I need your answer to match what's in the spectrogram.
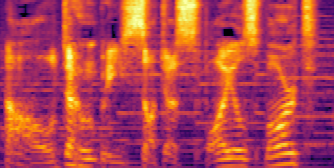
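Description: A man's voice: mid-range voice, animated, fairly bright tone, faint music behind. A man voicing a cheerful, curious little male steam engine who talks in a chirpy, wondering way. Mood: delighted. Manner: wondering, chirpy, drawn-out lines.

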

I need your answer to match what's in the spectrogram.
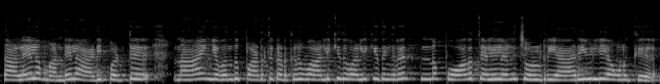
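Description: A woman's voice: fairly high pitch, level tone, fairly quick, a little mellow, lightly acted. A woman with a Trichy Tamil accent acting an injured young husband, weary and pleading with his bickering family. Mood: exasperated. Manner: exasperated pleading.

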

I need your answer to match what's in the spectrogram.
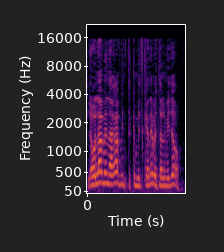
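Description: With a high-pitched voice, this rabbi delivers an impassioned Torah sermon packed with rhetorical questions, where street slang mixes freely with scriptural language.

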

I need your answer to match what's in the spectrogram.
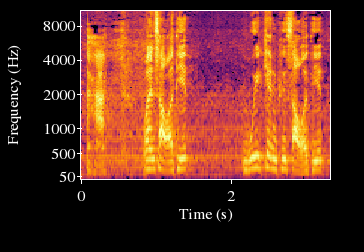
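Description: A woman teaching English pronunciation, repeating phrases word by word and then explaining them quickly, with frequent polite particles. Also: medium pitch, a little hiss or hum. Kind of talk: live-streamed pronunciation lesson.

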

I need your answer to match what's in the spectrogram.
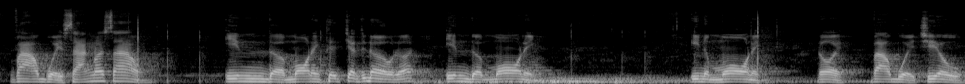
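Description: A man teaching an English lesson in Vietnamese, drilling English phrases slowly and often checking that his students follow. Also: mid-range voice. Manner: drills English words slowly, repeats himself, coaxing checks. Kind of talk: classroom-style video lesson.

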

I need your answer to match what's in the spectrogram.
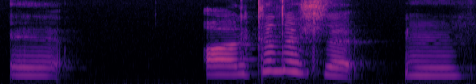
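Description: Speaking slowly in a high, smooth voice, a drowsy gaming channel host talks her way through a football video game. Her chatter wanders, with "neyse" coming up again and again.

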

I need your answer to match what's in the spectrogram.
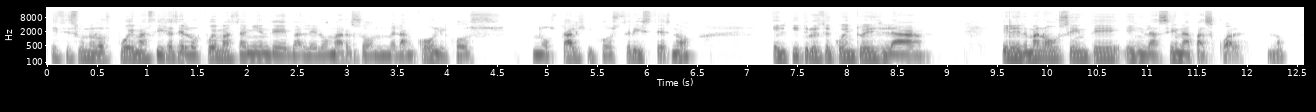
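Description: Unhurried and slightly dark in tone, a man's mid-range voice leads an online literature lesson for secondary school over a video call. He explains one step at a time, often checking with the class through the tag "¿no?".

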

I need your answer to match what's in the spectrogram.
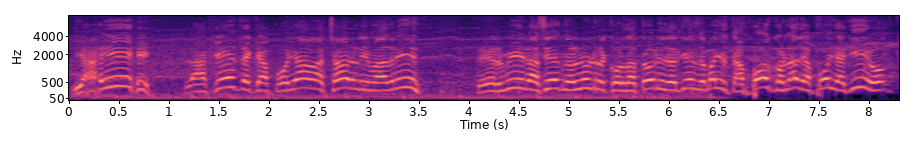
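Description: A man with a Mexican accent giving excitable, exclamatory live play-by-play commentary on wrestling. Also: very high-pitched, moderate pace, faint music behind.

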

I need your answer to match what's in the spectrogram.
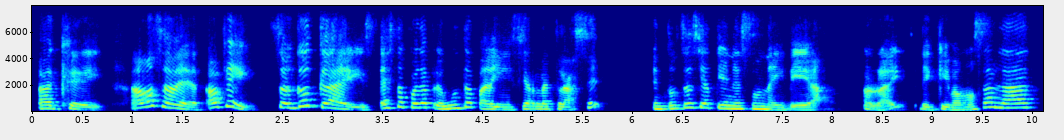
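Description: A woman teaching an English class over a video call, switching between Spanish and English and repeating words slowly for her student. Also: a little high, very animated, fairly bright tone, lo-fi sound. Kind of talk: online English lesson.

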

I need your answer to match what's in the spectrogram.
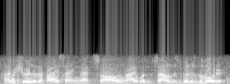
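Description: A man interviews formally in a fast, slightly rough voice of medium pitch. It is a tinny 1930s radio recording.

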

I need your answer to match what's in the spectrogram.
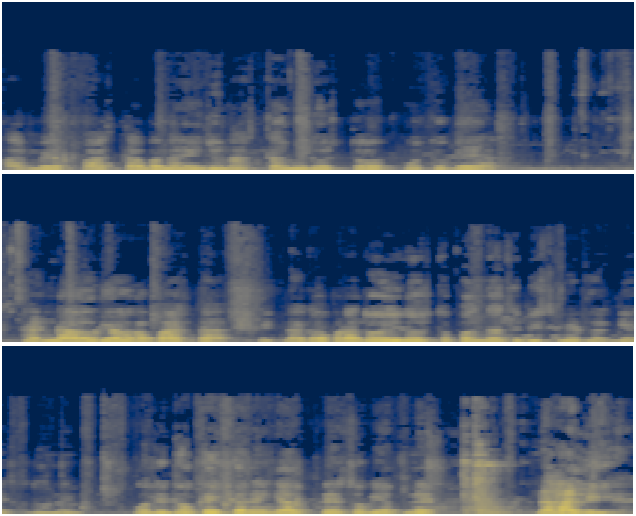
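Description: A man chats casually to his viewers in a home vlog, recorded on a phone, switching to a coaxing tone for a pet. His voice is mellow and dark. A faint hiss sits under the recording. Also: high voice, moderate pace. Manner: chatty, addresses viewers as friends, coos at a pet. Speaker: vlogger.

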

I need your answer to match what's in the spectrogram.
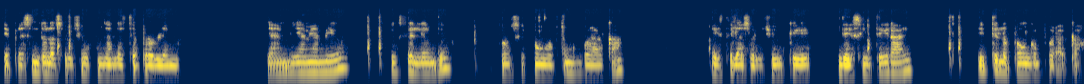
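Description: A man's voice: medium pitch, steady tone, moderate pace, creaky, long pauses, dark tone, breathy edge, no room sound. A man teaching a math lesson, repeating phrases and asking and answering his own questions. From Peru. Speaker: math tutor. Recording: dull lo-fi dry sound.

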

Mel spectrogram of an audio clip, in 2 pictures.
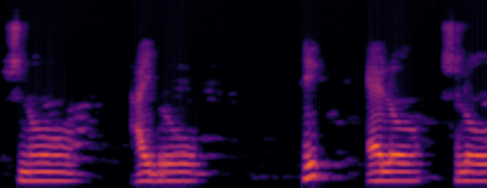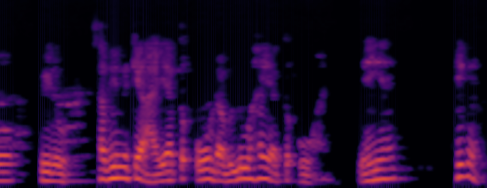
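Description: Male teacher on a tinny line. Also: fairly high pitch. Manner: repetitive, quizzing listeners with questions. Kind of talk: spoken grammar lesson. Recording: tinny phone-like sound.

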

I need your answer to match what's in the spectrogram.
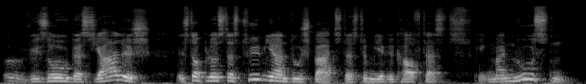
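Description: A man voicing a calm, matter-of-fact husband who cracks dry jokes, in a storybook reading. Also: medium pitch, normal speed, close to an everyday voice. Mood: easygoing. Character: calm, joking husband, dog's master.

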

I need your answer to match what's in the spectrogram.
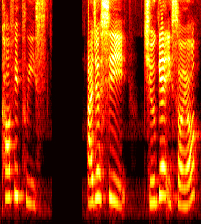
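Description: This is a very slow, evenly paced lesson read by a woman whose voice sits high. She works through phrases and their translations one at a time.

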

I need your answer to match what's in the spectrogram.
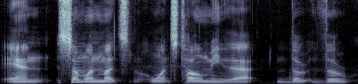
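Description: Older guy, deep-ish voice, pastor reminiscing, dry close mic. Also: slow, darkish tone, smooth, no room sound. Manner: rambling, self-deprecating, chuckling asides. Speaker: pastor and author, guest. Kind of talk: conversational interview storytelling.

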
